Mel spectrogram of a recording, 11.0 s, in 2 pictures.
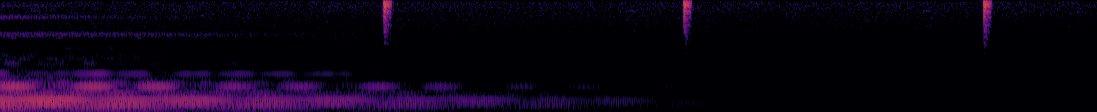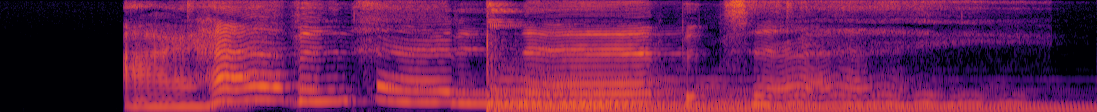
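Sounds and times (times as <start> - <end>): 
person singing a gospel vocal: 6.1 - 10.9.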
